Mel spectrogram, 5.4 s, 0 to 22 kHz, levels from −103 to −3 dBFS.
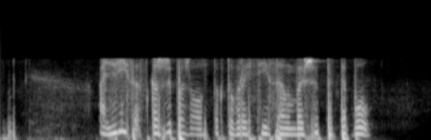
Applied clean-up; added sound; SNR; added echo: neural mask model Resemble Enhance denoiser.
